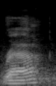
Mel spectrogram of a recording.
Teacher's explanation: Your tongue tip was back by your throat.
